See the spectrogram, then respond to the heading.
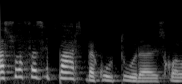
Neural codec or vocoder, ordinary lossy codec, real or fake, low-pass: none; none; real; none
